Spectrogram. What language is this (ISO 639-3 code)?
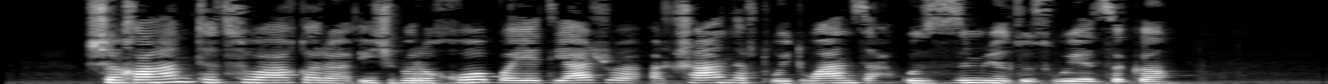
abk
